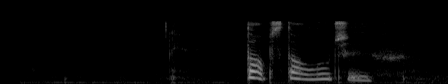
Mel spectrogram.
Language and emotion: Russian, positive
